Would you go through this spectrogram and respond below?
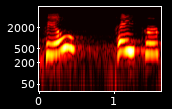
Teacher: The initial consonant, as in pill, paper, for instance, and so on, you produce the p with certain push of air. That's why we call it aspirated.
